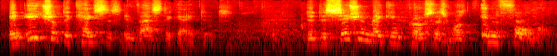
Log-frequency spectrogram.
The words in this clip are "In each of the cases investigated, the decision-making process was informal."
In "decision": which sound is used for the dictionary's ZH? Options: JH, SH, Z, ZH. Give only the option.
ZH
